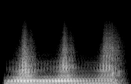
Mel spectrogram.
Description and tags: Dub Wah C3 3x 140bpm
A wahwah saw made in Sytrus (FL Studio). 140bpm in C3. Left raw and unmastered for your mastering pleasure.
3x, C, C3, dirty, dub, dub-step, dubstep, effect, electro, electronic, FL, fx, rough, saw, studio, synth, synthesizer, sytrus, techno, wah, wah-wah, wahwah, warble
